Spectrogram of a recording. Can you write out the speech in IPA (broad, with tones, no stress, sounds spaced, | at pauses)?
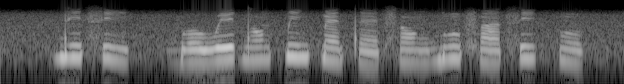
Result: d ĩ˦ s i˦˨ | ɡ͡b o˨ w e˧ d ɔ̃˧ k͡p ĩ˦ k͡p ɛ̃˧ t ɛ̃˨ s ɔ̃˧ ɡ͡b ũ˦ f ã˧ s i˦ k ũ˦˨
